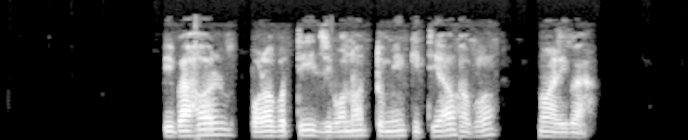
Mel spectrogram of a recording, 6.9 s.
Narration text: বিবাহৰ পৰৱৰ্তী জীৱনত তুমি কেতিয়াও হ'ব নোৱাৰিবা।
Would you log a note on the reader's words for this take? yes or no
no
